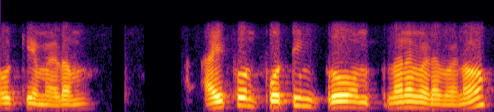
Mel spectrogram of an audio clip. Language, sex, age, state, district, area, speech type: Tamil, male, 18-30, Tamil Nadu, Ariyalur, rural, conversation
